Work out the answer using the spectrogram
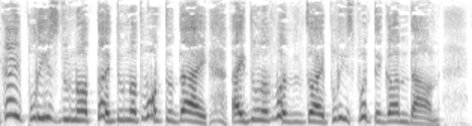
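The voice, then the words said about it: Slow, controlled Russian accent. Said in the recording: “had to do a Russian voice ... a Russian hacker ... It was still just very controlled ... The speech was slower than how I would probably normally do it without the Russian accent”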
